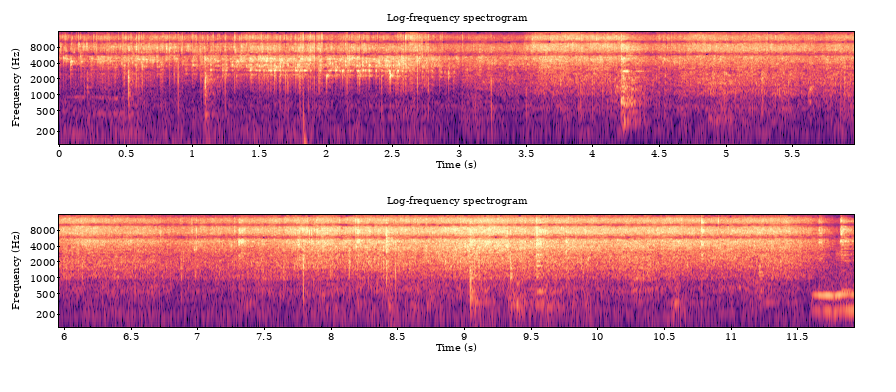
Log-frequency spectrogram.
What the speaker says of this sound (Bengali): চিংড়ি মাছগুলো ভাজতে ভাজতে আমি এবার একটা মশলা তৈরি করে নেব।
